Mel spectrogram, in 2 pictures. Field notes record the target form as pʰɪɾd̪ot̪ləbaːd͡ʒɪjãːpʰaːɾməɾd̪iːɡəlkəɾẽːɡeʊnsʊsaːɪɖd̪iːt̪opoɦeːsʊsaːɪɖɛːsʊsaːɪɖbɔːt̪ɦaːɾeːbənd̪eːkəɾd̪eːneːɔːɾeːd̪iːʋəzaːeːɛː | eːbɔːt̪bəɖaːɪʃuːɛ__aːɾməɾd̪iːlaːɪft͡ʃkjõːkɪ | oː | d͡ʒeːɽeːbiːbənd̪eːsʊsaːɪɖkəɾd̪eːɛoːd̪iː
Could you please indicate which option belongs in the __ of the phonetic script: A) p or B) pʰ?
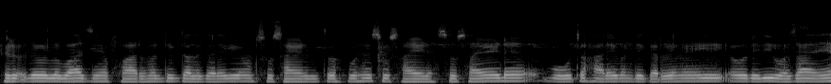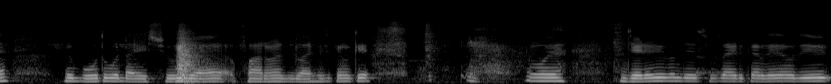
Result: B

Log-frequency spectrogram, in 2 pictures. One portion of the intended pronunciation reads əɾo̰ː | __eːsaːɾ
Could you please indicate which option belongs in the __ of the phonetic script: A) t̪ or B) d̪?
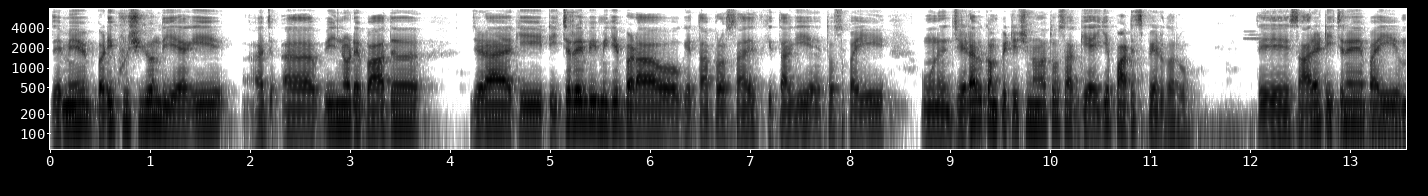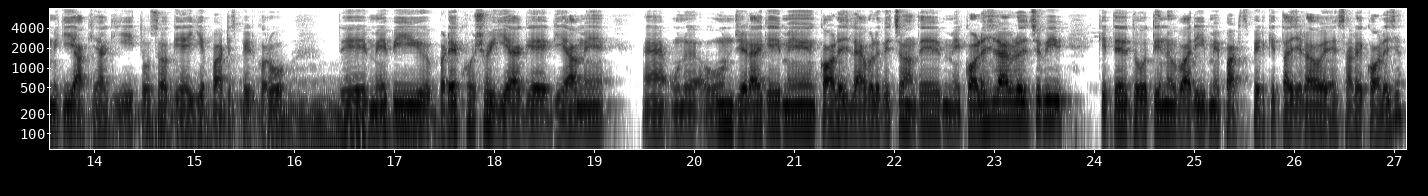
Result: A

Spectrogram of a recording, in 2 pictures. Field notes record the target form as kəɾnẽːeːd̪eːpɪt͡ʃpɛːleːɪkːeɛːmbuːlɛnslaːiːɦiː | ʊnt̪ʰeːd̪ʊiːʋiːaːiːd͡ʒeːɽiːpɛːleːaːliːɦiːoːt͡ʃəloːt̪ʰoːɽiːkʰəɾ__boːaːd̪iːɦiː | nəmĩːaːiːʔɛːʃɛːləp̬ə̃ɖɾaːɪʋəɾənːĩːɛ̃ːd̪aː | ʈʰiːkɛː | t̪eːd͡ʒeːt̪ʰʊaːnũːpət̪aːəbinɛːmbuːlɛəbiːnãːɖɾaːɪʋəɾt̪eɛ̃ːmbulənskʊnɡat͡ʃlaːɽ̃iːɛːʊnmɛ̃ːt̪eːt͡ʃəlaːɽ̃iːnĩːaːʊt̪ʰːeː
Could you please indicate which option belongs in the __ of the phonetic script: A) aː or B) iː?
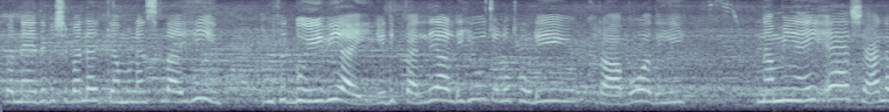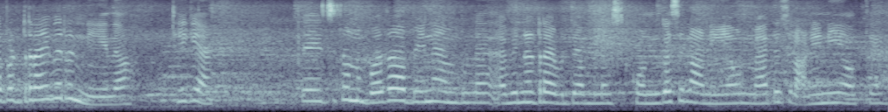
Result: A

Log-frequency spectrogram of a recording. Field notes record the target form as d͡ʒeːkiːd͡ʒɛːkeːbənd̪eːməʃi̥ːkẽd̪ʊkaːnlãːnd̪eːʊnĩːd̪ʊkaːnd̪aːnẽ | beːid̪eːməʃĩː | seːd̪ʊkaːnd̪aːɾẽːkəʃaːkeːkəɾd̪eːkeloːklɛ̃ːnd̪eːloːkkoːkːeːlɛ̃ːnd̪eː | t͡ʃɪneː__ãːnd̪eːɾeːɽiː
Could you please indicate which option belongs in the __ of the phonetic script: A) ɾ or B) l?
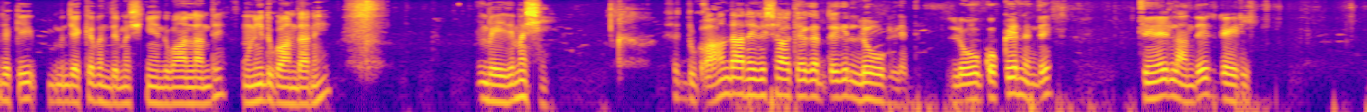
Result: B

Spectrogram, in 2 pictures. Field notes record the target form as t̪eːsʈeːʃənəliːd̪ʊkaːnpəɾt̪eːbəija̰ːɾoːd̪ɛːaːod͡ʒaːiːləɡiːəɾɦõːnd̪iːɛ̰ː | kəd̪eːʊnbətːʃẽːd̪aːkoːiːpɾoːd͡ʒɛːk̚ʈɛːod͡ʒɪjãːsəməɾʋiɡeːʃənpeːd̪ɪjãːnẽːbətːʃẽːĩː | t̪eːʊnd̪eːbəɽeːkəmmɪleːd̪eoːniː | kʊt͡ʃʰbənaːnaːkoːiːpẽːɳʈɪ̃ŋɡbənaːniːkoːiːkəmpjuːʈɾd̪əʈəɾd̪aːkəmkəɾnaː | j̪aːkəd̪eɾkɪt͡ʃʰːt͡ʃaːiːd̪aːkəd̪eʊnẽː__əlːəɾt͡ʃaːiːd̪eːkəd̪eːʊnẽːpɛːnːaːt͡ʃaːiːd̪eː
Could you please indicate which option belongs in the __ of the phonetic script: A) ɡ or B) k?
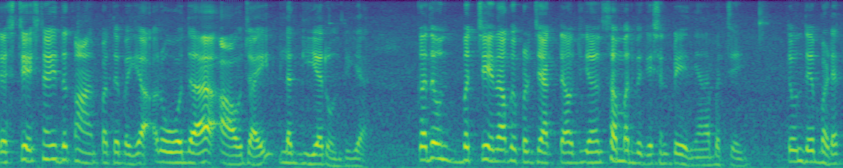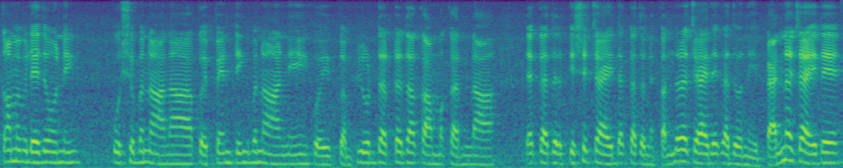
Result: B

